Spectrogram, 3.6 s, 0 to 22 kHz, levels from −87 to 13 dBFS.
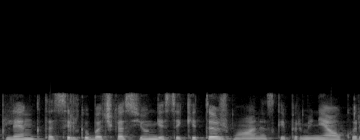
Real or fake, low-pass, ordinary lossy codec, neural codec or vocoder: real; 7.2 kHz; AAC, 64 kbps; none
